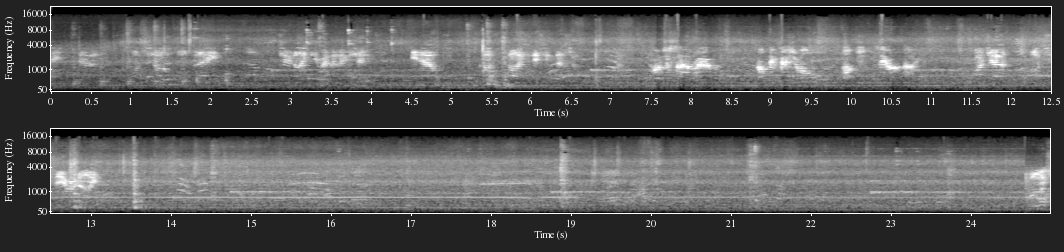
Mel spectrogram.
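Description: Indistinct voices talking in short phrases over a steady background hum with faint held tones. About halfway through the voices stop, leaving the hum and tones with a few sharp clicks.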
